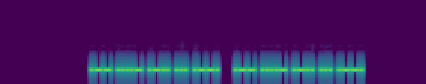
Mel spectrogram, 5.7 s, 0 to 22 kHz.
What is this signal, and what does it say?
Morse code, heard as a keyed tone, about 40 wpm, 700 Hz. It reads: W4LSP W4LSP
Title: USA Call Signs Repeated 2x 40wpm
